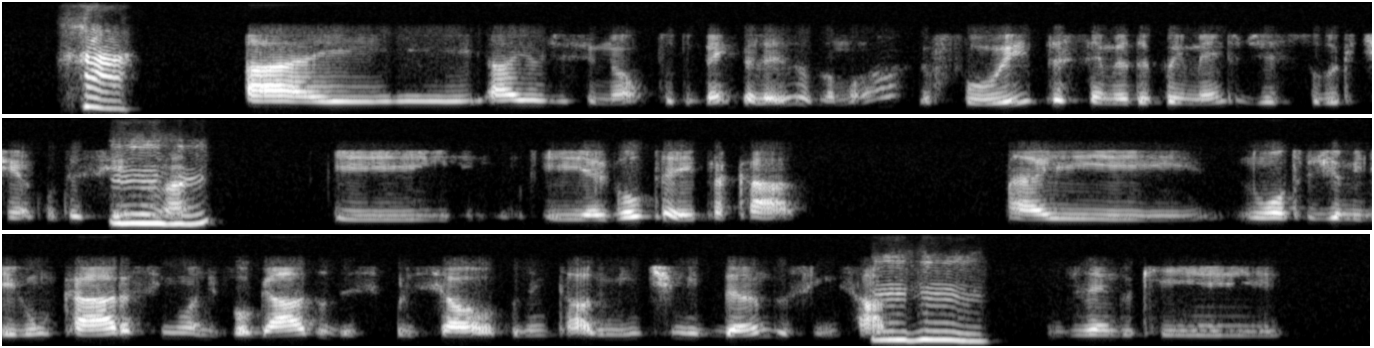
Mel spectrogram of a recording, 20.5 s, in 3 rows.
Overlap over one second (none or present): none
